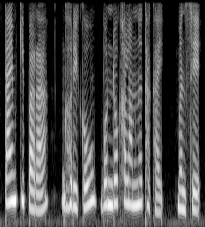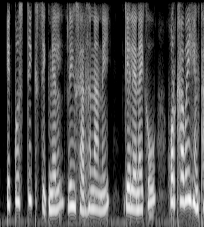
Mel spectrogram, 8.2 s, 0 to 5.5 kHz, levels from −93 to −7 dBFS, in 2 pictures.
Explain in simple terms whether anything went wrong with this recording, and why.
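Nothing went wrong here: the speech just plays through, with no technical trouble anywhere you'd need to worry about.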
